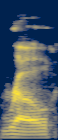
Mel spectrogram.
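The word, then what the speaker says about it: rho: No, it's shaped like a P, but it's pronounced R. – Yeah. – It's very confusing when you're in early Greek. – It's a trill. It's a trilled R too, not just.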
